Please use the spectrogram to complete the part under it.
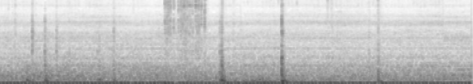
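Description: A metal hex key clicks and scrapes against a plastic panel.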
